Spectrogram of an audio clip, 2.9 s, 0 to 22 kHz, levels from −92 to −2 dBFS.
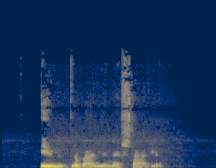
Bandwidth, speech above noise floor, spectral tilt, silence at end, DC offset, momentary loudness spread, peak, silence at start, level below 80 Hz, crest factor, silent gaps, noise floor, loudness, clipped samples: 15 kHz; 53 dB; -5.5 dB/octave; 0.75 s; under 0.1%; 14 LU; -2 dBFS; 0.55 s; -70 dBFS; 18 dB; none; -71 dBFS; -19 LUFS; under 0.1%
